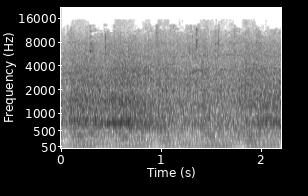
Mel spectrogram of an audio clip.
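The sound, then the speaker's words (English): A large baseball stadium crowd roars and chants the name of player Marco Scudero together, a dense, steady wall of voices that holds at a constant loud level for the whole stretch. “You hear the crowd chanting Marco Scudero.”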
